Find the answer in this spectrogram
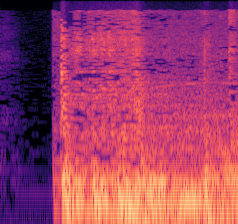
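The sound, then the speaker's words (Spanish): Fiat Punto car engine starting after a moment of silence: a sudden loud burst of rumble that settles into a steady, rough running sound until the end. “acá vengo yo en mi Fiat Punto y abro el techo de mi auto”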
